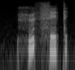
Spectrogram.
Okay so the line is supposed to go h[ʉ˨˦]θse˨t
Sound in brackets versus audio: correct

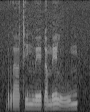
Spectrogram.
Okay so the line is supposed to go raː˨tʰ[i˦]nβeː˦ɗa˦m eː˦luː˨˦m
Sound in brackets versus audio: correct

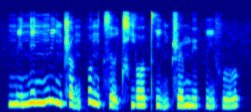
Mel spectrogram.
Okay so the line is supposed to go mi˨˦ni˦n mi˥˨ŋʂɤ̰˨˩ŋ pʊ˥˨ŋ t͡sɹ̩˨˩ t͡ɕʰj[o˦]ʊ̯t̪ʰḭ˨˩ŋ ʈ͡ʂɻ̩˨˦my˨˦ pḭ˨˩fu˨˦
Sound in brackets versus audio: incorrect: o˨˦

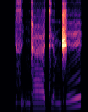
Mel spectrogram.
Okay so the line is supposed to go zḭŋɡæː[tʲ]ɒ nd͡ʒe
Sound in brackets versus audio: correct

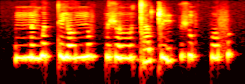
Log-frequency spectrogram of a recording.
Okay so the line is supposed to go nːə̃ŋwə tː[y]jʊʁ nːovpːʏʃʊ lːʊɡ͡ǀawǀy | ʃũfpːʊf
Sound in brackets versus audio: incorrect: ʏ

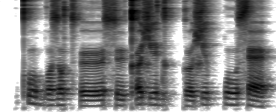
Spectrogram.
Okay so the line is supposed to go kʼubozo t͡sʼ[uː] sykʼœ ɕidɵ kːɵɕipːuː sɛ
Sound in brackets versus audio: incorrect: øː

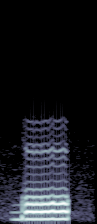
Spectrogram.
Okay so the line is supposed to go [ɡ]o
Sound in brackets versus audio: correct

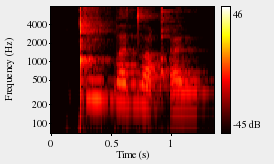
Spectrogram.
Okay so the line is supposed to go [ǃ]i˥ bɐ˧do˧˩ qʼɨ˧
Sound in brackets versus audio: correct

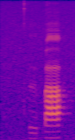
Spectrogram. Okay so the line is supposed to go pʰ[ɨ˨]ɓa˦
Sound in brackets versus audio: correct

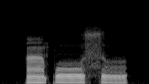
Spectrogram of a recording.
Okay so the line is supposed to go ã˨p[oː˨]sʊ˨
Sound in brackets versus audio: correct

